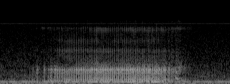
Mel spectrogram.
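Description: A Boston Terrier snores, one low, rattling breath swelling and fading in a quiet room.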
